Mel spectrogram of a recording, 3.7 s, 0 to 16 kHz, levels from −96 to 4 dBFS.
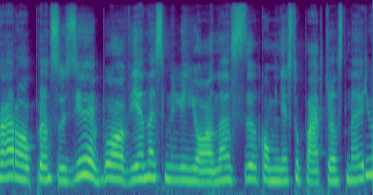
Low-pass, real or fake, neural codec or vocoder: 14.4 kHz; fake; codec, 32 kHz, 1.9 kbps, SNAC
